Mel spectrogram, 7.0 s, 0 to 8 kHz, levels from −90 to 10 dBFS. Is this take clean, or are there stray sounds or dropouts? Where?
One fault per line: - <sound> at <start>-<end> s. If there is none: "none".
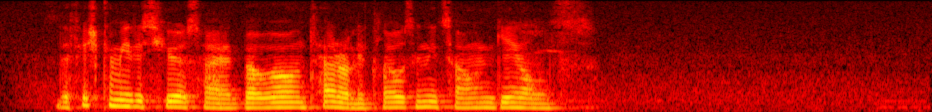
none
